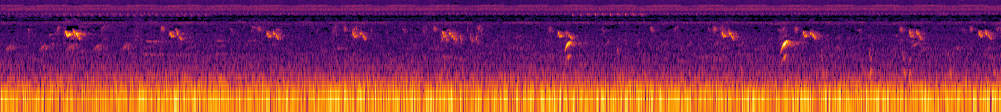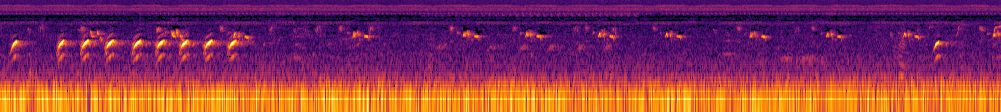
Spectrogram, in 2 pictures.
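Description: Small birds chirping: short, falling calls repeating one or two a second, with a quick run of about eight louder calls about fifteen seconds in.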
